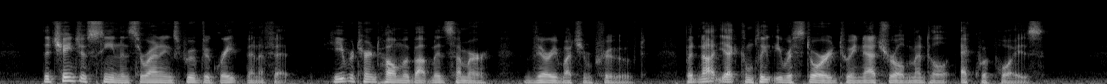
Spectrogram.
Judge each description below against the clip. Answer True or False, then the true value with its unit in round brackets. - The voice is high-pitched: False (95 Hz)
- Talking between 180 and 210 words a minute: False (150 wpm)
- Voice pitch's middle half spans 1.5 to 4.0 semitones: False (4.5 semitones)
